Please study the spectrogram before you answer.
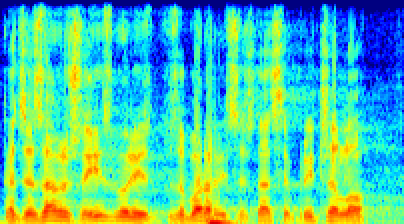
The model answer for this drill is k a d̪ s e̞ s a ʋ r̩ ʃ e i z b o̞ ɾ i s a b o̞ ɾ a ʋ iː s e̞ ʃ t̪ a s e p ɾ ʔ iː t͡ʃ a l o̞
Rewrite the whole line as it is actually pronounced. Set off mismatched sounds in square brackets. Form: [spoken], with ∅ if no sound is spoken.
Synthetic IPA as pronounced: k a d̪ s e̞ [z] a ʋ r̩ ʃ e i z b o̞ ɾ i [z] a b o̞ ɾ a ʋ [i] s e̞ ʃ t̪ a s e p ɾ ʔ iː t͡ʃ a l o̞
